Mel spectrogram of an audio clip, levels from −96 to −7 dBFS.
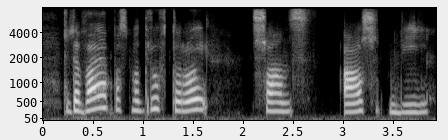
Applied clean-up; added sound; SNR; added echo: neural diffusion model UNIVERSE++.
